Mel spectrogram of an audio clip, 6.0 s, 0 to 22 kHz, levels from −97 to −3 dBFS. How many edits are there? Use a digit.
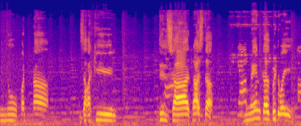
1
